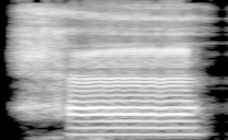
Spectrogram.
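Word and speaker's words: حاء: করে উচ্চারণ করব ওয়াও হা এটি ছোট হা হলুকের শুরু থেকে উচ্চারণ করতে হবে কারণ এই ছোট হার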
